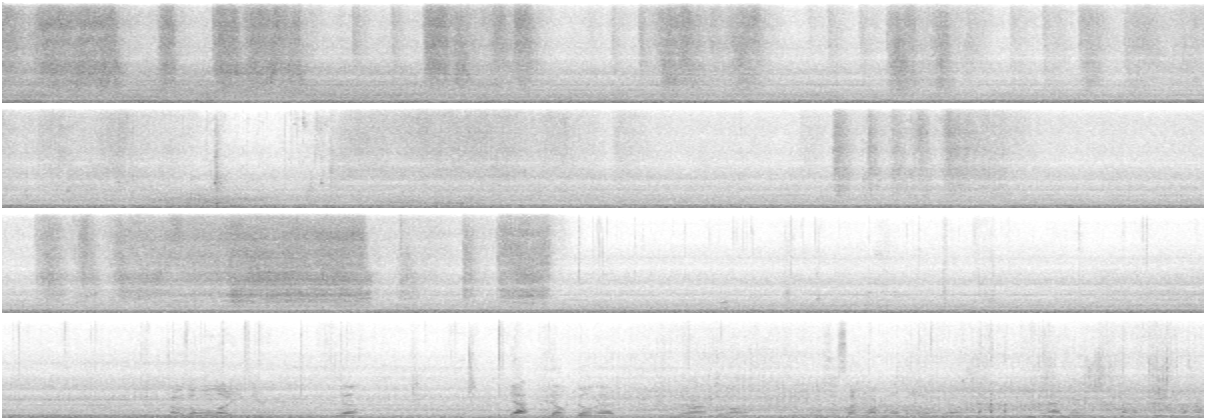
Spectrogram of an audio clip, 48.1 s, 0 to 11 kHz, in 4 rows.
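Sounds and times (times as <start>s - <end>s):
steady low rumble: 0.0s - 48.0s
hose nozzle spraying water: 6.1s - 7.7s.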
